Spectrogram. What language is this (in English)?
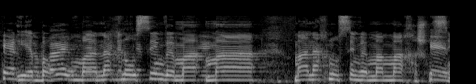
Hebrew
